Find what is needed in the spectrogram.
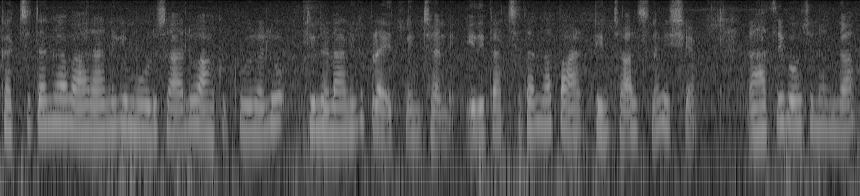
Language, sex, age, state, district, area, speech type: Telugu, female, 18-30, Telangana, Peddapalli, rural, spontaneous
